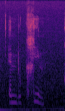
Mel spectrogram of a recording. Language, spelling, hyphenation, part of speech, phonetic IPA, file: German, endokrin, en‧do‧krin, adjective, [ɛndoˈkriːn], De-endokrin.ogg
- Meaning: endocrine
